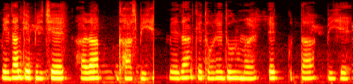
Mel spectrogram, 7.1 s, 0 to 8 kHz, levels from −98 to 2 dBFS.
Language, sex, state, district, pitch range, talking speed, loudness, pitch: Hindi, female, Arunachal Pradesh, Papum Pare, 215-225 Hz, 135 wpm, -18 LUFS, 220 Hz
